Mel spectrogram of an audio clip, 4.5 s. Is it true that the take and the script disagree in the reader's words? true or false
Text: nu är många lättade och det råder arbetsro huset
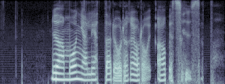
false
